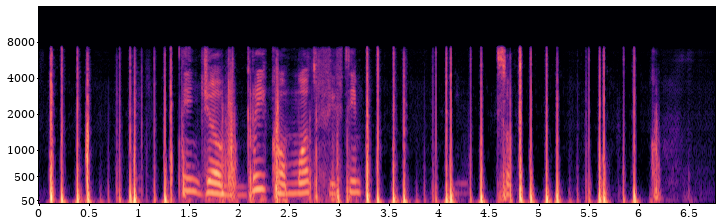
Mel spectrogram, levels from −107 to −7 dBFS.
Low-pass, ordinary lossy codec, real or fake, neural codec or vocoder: 7.2 kHz; none; fake; codec, 16 kHz, 16 kbps, FreqCodec, smaller model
